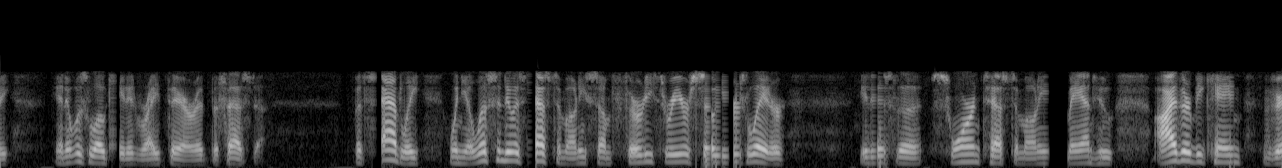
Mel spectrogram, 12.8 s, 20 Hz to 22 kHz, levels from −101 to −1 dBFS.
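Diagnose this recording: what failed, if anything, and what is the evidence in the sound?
Network stage: packet loss with pitch repetition. Held, buzzy gaps occur at 1.12, 3.72, 5.28, 6.96–7.40, 8.68–8.96 and 12.3 s; the longer gap at 10.44–10.68 s fades into silence before the speech cross-fades back in. The receiver loops the last pitch period.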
